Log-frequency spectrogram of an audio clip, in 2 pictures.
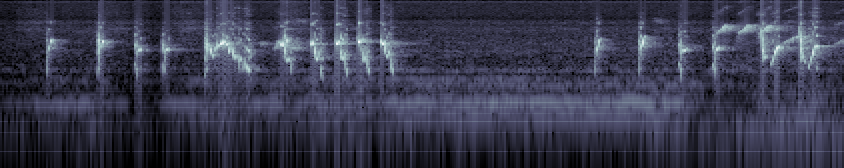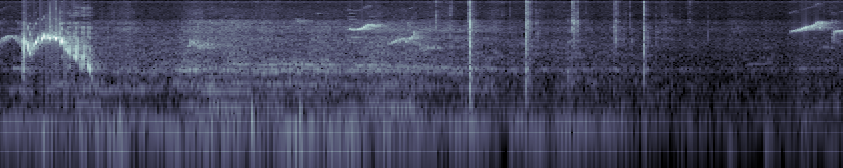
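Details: Striated grassbird tembakan song for masteran training and provoking other birds: quick series of sharp whistled notes with a warbled flourish, repeated after a pause, then faint scattered high notes over a low rumble.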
